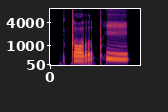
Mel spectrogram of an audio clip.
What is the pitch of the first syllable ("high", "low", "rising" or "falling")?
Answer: low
